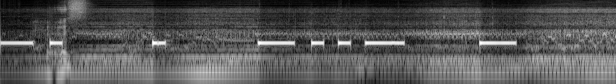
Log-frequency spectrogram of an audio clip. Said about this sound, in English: That is not accurate. That is accurate. That's accurate Morse code? That is accurate Morse code for NEXT.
